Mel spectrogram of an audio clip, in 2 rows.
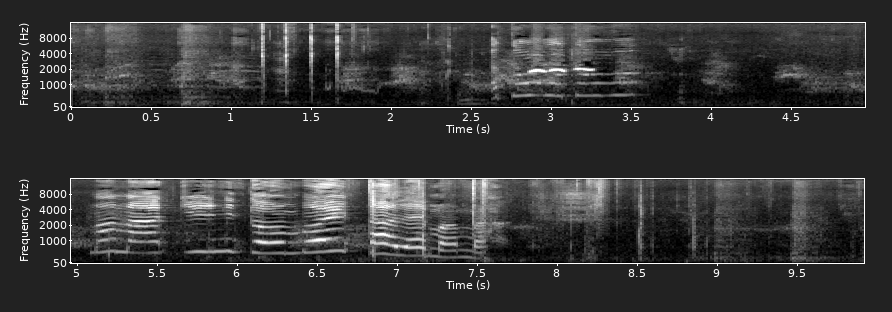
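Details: Brindle French Bulldog puppies, a male and a female born on 29 May, give high, quavering whines in two bouts, a short one near three seconds and a longer run of rising and falling squeals later, with faint clicks and rustling between.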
